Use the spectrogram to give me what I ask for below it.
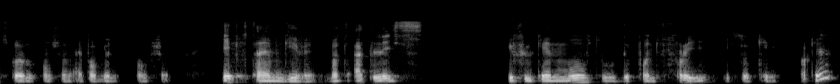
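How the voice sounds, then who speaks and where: The lecturer, a man with a very low voice and an accent foreign to English, not South African, stumbles through his online maths lesson with repeated words and filled pauses. The audio comes through a computer mic on the call, sounding dull and muffled.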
